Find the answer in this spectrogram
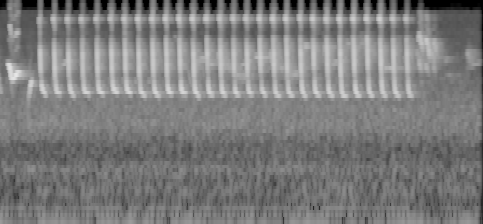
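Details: Sikatan londo flycatcher in the wild delivering a long, even series of rapid high notes, about four per second for roughly four seconds, opening and ending with brief sharper chirps.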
